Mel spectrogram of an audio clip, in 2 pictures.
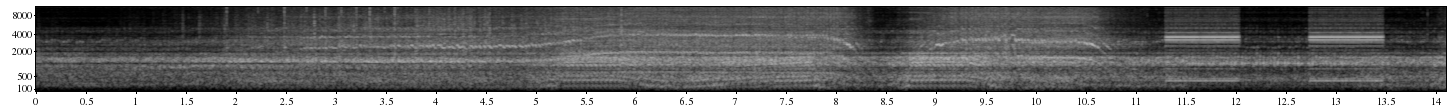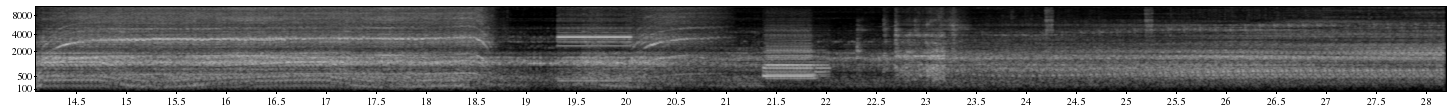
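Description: Simulated diesel truck engine from an RC semi truck's sound module, revving up and down in long sweeps under load. Short repeated electronic beeps and a short loud horn blast cut in, and a steadier idling engine sound follows near the end.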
